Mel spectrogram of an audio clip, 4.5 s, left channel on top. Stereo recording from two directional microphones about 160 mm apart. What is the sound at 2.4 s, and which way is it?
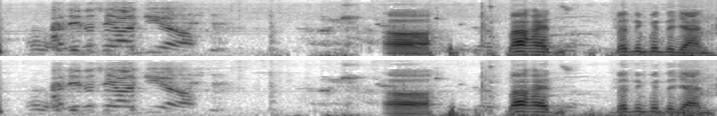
Speech, 65° right (ahead or behind).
